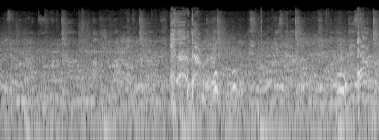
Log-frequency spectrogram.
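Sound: coughing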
